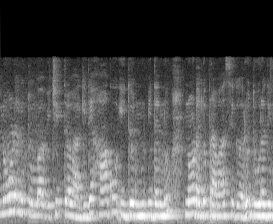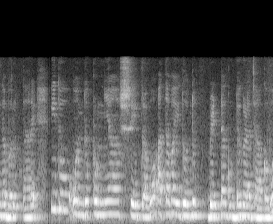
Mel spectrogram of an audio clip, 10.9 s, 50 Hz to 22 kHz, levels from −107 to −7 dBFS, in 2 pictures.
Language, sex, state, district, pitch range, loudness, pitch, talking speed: Kannada, female, Karnataka, Belgaum, 195-225 Hz, -15 LUFS, 210 Hz, 110 wpm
